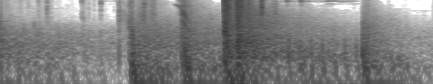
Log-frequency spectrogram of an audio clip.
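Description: A rifle fires sharp shots in quick bursts.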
